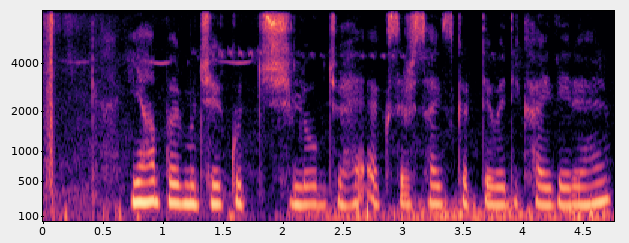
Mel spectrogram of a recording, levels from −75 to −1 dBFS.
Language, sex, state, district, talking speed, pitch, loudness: Hindi, female, Himachal Pradesh, Shimla, 175 wpm, 215 Hz, -16 LUFS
